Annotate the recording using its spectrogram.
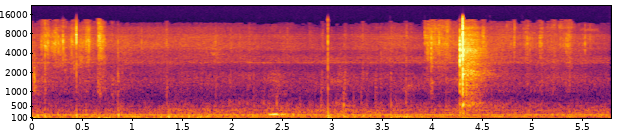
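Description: A small tool taps and scrapes lightly on a cutting board.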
